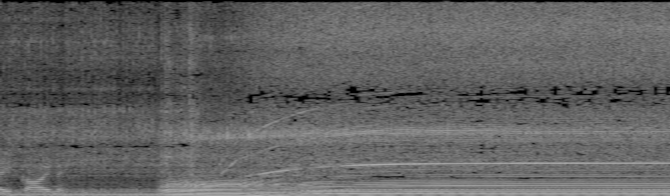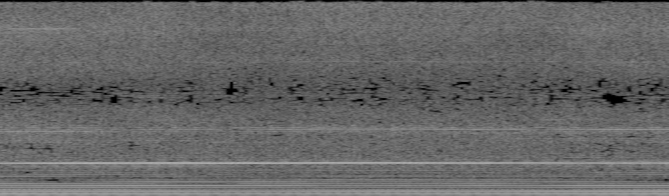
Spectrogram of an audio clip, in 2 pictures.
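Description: A small petrol engine revs up sharply and then runs at a steady high whine.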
